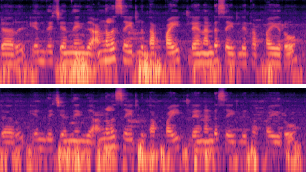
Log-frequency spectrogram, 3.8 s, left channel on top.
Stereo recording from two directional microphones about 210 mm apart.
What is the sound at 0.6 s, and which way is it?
A woman's voice, 20° left (ahead or behind).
